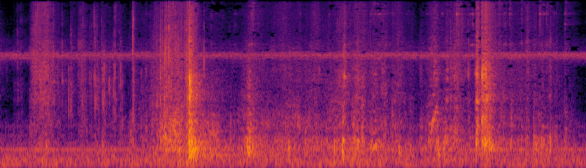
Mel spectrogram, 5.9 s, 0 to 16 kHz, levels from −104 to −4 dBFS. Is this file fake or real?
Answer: real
